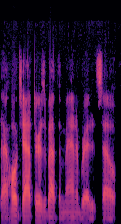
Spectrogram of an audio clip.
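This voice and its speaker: A man's voice: low voice, steady tone, quick pace. A man on a thin, fading call line, joining a Bible study discussion and explaining points at length while quoting scripture and restarting his phrases. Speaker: Bible study group member. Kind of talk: casual group discussion on a call. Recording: dull, dry lo-fi call audio.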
